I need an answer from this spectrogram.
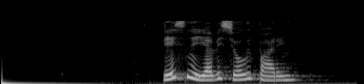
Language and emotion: Russian, positive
